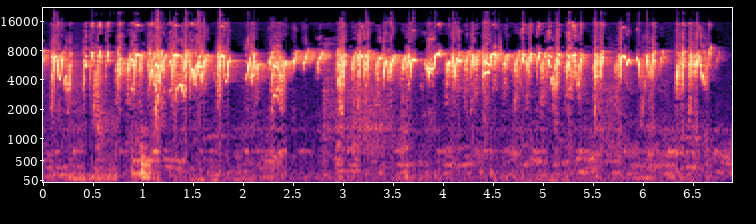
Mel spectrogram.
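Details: Lively crimson sunbird song: shrill, sizzling twitters strung into a long, hurried run, densest in the middle and trailing off at the end.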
